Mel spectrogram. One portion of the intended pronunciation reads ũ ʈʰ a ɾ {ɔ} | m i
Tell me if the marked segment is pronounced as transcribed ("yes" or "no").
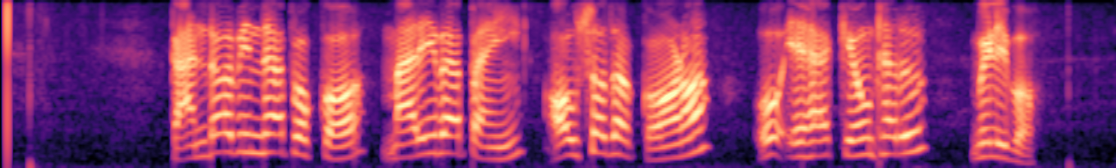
no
